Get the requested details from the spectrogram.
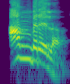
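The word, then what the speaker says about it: umbrella: আর ইউ এর উচ্চারণ হলে বসবে এখানে ইউ উচ্চারণ করতে আম্রেলা তুমি কিন্তু বলতে না ইউেলা তুমি বলতে কি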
